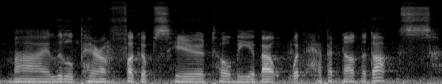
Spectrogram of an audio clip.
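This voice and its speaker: A man puts on a nasal character voice at a medium pitch and a moderate pace. Loud background noise runs behind him. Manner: rusty, mean.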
